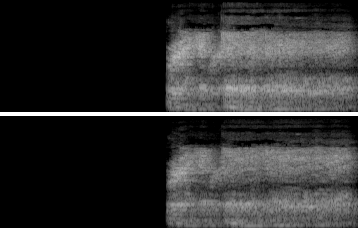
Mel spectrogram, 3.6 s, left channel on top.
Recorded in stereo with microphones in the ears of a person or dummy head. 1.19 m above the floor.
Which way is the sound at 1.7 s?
55° left (ahead or behind).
